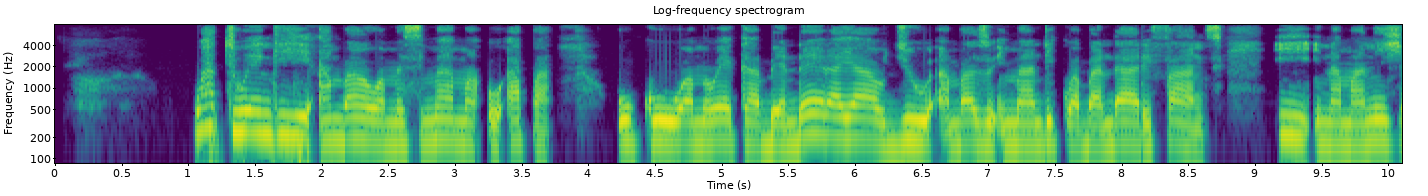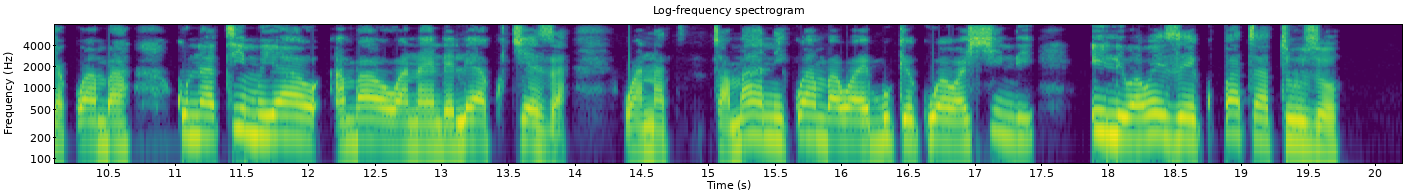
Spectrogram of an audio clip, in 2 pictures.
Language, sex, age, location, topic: Swahili, male, 25-35, Nakuru, government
